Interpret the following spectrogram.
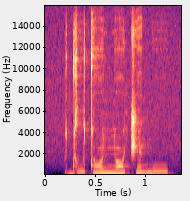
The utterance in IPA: d u˨ t ɔ̃˨˦ ɲ ɔ̃˧ t͡ʃ ɛ̃˧ ŋ u˦

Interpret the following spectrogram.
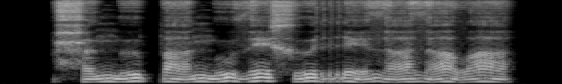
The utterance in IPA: ħ ə˩˧ ŋ ɯ˩˧˩ p a˧˩˧ ŋ u˩˧˩ ð e˦˨ x ɯ˩˧˩ r e˧˩˧ ð a˩˧ ð a˩˧˩ lˠ a˦˨

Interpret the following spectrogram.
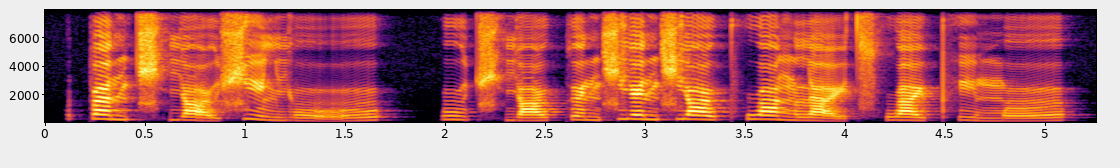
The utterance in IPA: p a˥˩ n t͡ɕʰ j ɑ̰˨˩ ʊ̯ ɕ i˥˩ l j o̰˨˩˦ ʊ̯ | u˥˩ t͡ɕʰ j ɑ˧˥ ʊ̯ k ə˥˧ n ɕ j ɛ˥˧ n ɕ j ɑ˥˧ ʊ̯ pʰ w ɑ˥˩ ŋ l a̰˨˩ ɪ̯ t͡sʰ w a˥˧ ɪ̯ pʰ i˥˩ m ɤ˧˥

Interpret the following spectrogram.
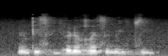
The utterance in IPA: ɛ̃˨ l ʈ i˦ z ɛ̤˨ j ɛ̤˦ ə̯ ɽ ɛ̃˨ ʁ ɛ̃˦ s ɨ˨ l ɨ˧ j l ṳ˧ z i˨

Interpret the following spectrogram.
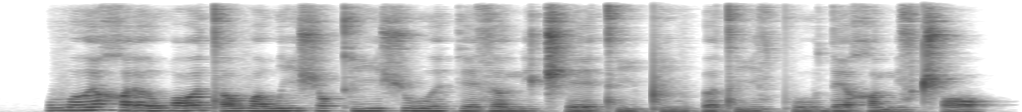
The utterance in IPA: v ɤ ɪ̯ χ ə ɾ əː w ɔ ə̯ tʼ ʌ v ʌ w i ʃ ɔ kʼ iː ʃ uː ɪ̯ k e z ə mʲ ʌ t͡ʃʼ e tʼ i pʼ i v ʔ ə tʼ iː z pʼ uː d ɾ e χ ʌ mʲ ʌ z t͡ʃʼ ɔ

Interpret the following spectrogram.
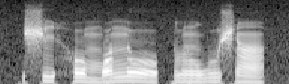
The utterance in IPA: ʃ i˦ h o˦˨ m ɔ˨˦ n o˦˨ | l ũ˨ w u˧ ʃ ã˨

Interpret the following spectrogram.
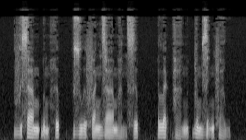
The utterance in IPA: v ɨ˨˦ s aː˧ m ɓ ə˧˩ m h ə˦˥ p̚ | z u˧ ə̯ f a˧ ŋ z aː˧ m a̤˨˩ n s ə˦˥ p̚ | l a˦˥ k̚ h a̤ː˨˩ n ə˦˥ p̚ v ə˧ m z ɛ̰˧˥ ŋ f a̤˨˩ w

